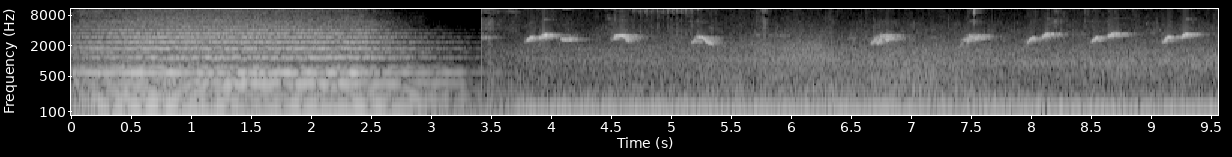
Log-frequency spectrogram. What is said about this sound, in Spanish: Esto que escuchan de fondo es el sonido ambiente en el campus de la Universidad de Cambridge una mañana típica del mes de marzo, por aquí pasan cada día estudiantes y profesores de camino a las aulas o a la oficina.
